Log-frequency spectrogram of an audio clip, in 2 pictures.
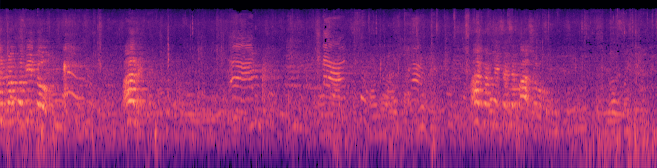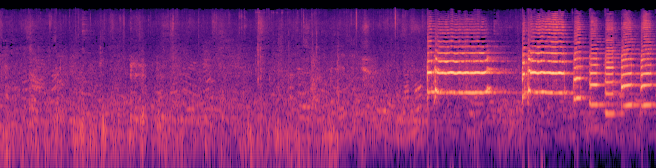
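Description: A crowd of people murmurs and talks nearby.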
